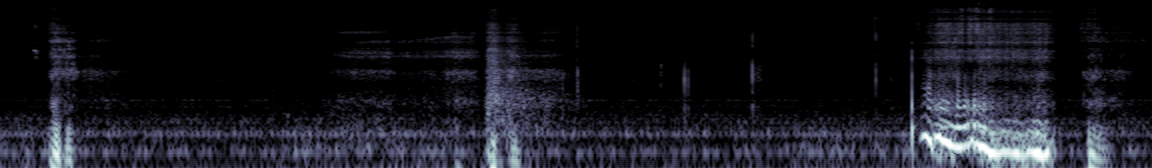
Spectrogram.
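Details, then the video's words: Sleeping dog snoring indoors: a few short snorts spread across the recording, then a loud, rough snore with a low wavering tone near the end, followed by one more brief snort. "THE SNORING DOG"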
